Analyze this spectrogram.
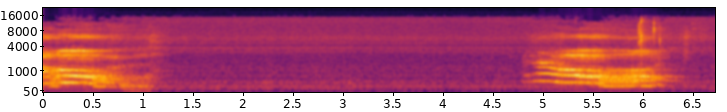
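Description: Two long, throaty husky vocalizations, each about a second or more, waver up and down in pitch with a rough, moaning quality. The dog makes these grumbling sounds out of jealousy, with a quiet pause between them.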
